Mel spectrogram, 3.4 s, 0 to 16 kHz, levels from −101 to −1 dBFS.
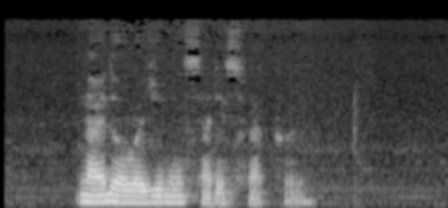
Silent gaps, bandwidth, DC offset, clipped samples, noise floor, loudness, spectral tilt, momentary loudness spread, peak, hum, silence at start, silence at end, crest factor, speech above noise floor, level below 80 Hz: none; 11.5 kHz; under 0.1%; under 0.1%; -56 dBFS; -20 LUFS; -8 dB/octave; 19 LU; -4 dBFS; none; 0.55 s; 1 s; 18 dB; 36 dB; -48 dBFS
